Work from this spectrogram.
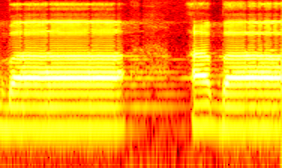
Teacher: الف سے پہلے با کے اوپر زبر ہے اس لیے الف مدہ ہوگا، ان کو تھوڑا کھینچ کر پڑھیں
